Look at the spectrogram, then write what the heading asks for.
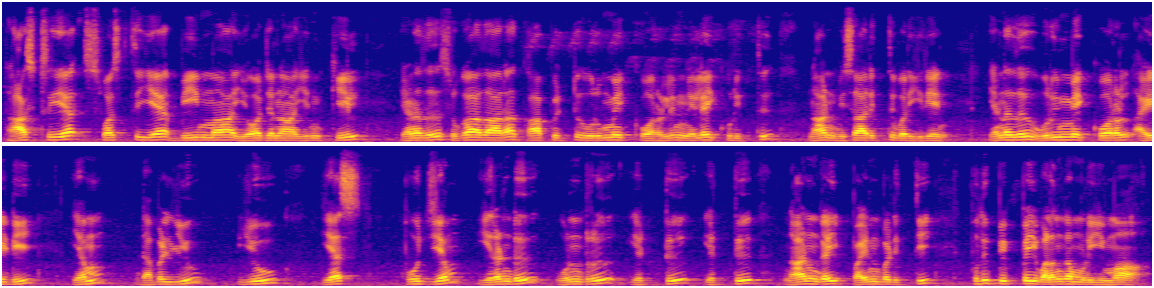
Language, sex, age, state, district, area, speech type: Tamil, male, 45-60, Tamil Nadu, Tiruppur, rural, read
